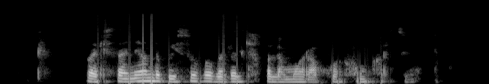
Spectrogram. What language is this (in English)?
Pashto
